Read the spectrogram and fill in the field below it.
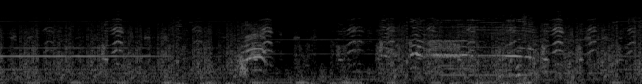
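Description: Cuckoo chickens from The Legend of Zelda: Ocarina of Time squawk and crow repeatedly over a busy game soundtrack, with a sharper, louder call rising midway and further clucks after.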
